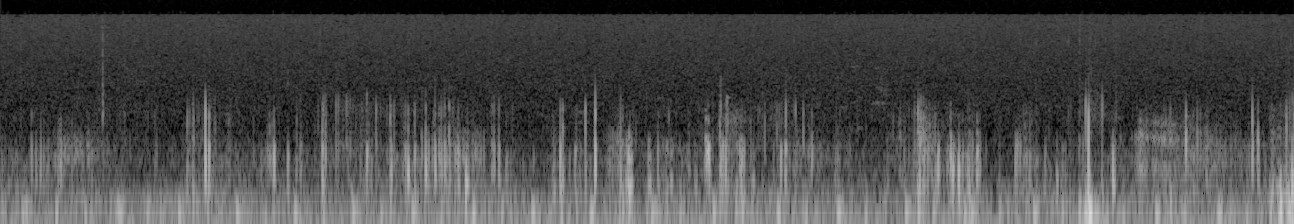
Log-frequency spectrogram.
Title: stomach growling 😊❤️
